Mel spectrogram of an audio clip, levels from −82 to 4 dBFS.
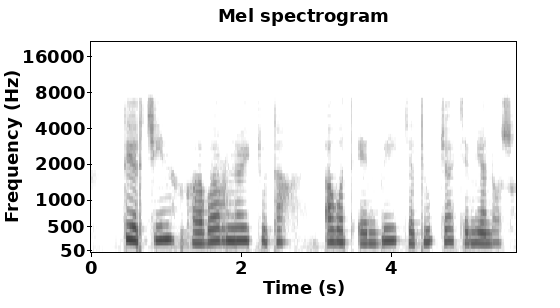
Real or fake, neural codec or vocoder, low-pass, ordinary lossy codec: fake; codec, 16 kHz, 0.5 kbps, X-Codec, WavLM features, trained on Multilingual LibriSpeech; 7.2 kHz; MP3, 96 kbps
